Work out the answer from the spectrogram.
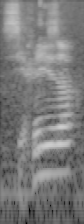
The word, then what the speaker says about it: Syriza: La Nea Dimokratia, ça c'est donc la nouvelle démocratie, Syriza, Riza, il faut marquer le R, la Rissi, donc dorée, Afri, voilà, Laos, etc., etc., etc.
